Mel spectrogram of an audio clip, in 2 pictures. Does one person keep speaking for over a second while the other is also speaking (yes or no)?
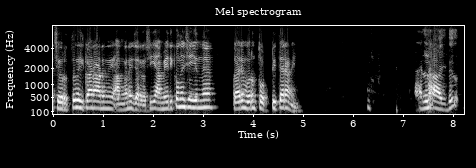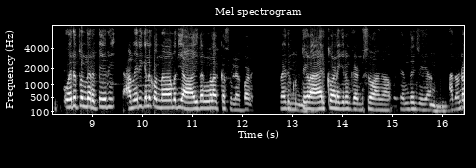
no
